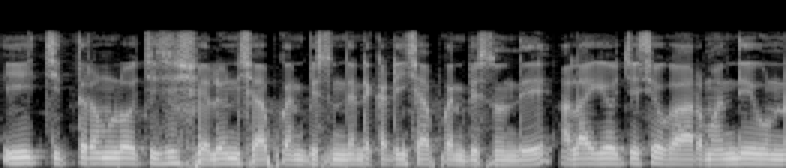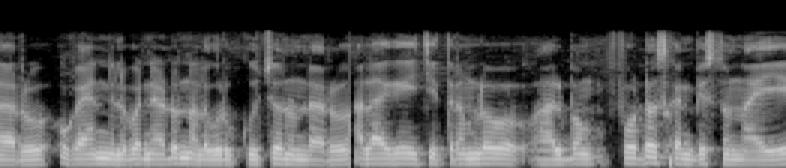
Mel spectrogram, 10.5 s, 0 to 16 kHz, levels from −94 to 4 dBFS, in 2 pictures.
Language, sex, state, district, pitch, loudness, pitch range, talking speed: Telugu, male, Andhra Pradesh, Anantapur, 105 Hz, -20 LUFS, 100-110 Hz, 165 wpm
